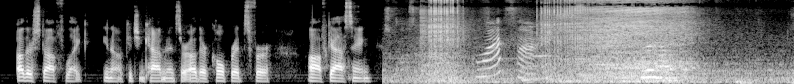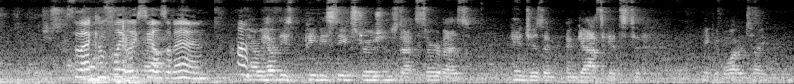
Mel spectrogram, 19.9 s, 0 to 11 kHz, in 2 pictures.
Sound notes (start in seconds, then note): 7.8 door creaking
